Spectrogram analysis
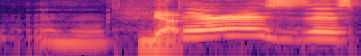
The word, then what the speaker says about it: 몇: So even though it ends with the last consonant chiot, we don't pronounce it as chiot, but we pronounce it as 몇.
